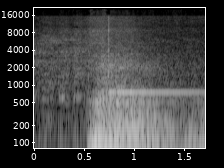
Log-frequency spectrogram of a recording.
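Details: 2016 Camaro SS started after a 2017 ZL1 push start button was installed: a quick crank catches at once into a strong rev, then settles to a steady, even idle. It is a clean, healthy start.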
